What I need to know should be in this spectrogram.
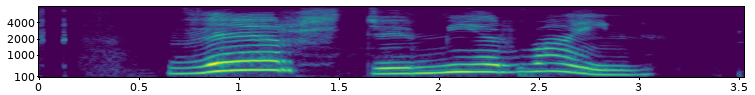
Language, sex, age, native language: Icelandic, male, 8, Icelandic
